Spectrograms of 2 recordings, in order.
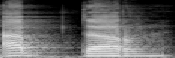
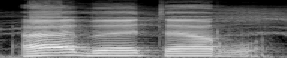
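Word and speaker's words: أبتر: Qalqalah Qalqalah di sini ada kesalahan yang sering terjadi yang pertama dia tidak memantulkan bnya misal abtar yang kedua memantulkan dengan tambah Hamzah abtar ini salah juga harusnya mengalir saja abtar Kemudian ada yang terakhir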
